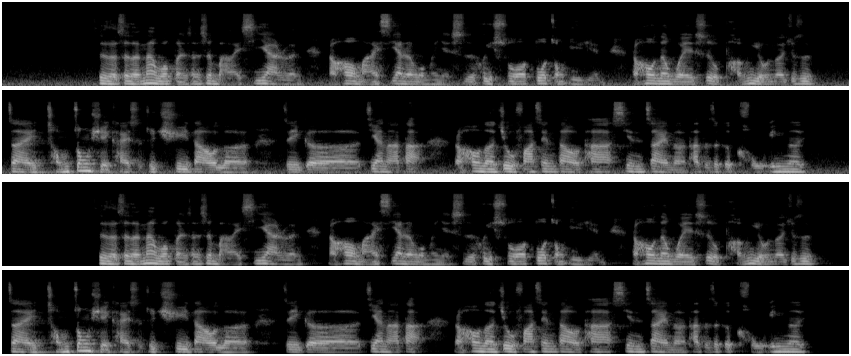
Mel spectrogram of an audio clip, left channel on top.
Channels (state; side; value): noise; left; rumble, 20 dB below the sound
